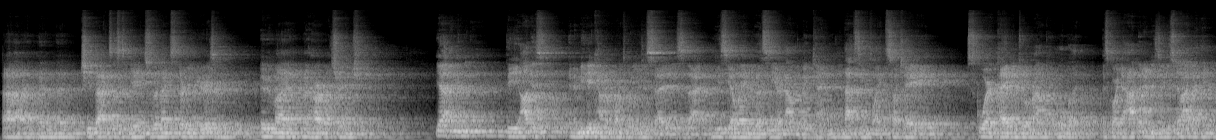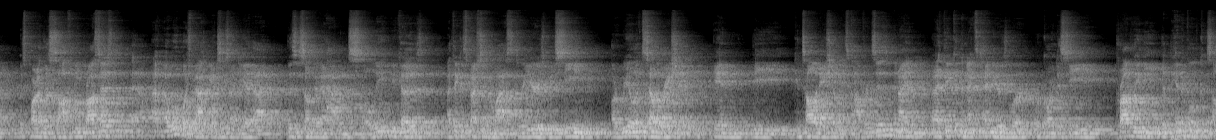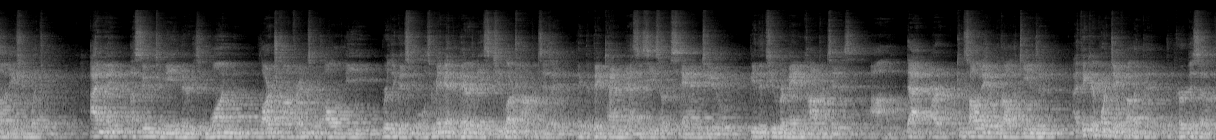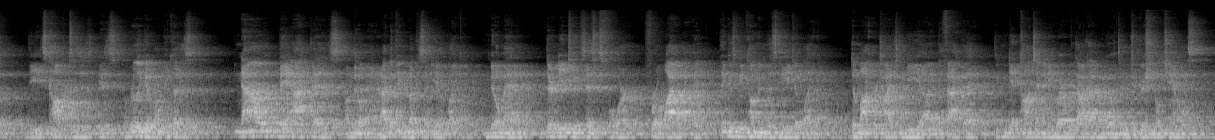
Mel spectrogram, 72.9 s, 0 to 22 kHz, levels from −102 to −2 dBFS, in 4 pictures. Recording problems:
off-mic speech; far
room echo; noticeable; dies away in 2.1 s

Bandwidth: 16 kHz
